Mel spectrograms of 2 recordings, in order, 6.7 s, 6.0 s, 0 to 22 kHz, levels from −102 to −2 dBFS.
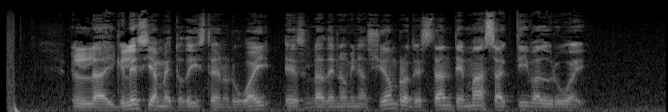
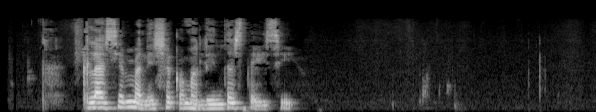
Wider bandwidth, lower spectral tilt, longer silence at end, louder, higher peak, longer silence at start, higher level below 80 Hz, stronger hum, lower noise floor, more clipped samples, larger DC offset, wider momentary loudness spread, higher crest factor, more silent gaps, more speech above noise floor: first, 15 kHz vs 11.5 kHz; second, -0.5 dB/octave vs -4.5 dB/octave; second, 0.3 s vs 3.05 s; second, -45 LUFS vs -23 LUFS; second, -24 dBFS vs -4 dBFS; second, 0.05 s vs 0.45 s; about the same, -72 dBFS vs -70 dBFS; neither; about the same, -74 dBFS vs -76 dBFS; neither; neither; about the same, 12 LU vs 13 LU; about the same, 24 dB vs 24 dB; neither; second, 27 dB vs 54 dB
